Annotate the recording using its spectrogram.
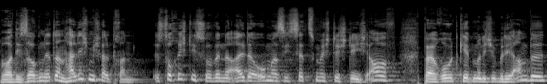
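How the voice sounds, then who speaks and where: Very fast and full of vocal fry, a man speaks. His intonation is lively. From Saxony, eastern Germany (Zwickau). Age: 50s. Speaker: podcast host and investor. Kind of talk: solo monologue podcast. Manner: casual, with frequent fillers.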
